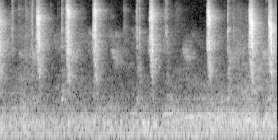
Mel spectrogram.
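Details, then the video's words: Double-collared seedeater calling to warm up a male: faint, spaced high chip notes, about one every half second, over a soft background hiss. "COLEIRO CHAMANDO TOP PRA ESQUENTAR SEU COLEIRO OU PAPACAPIM!!! - Coleiro Professor Aprendizado"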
